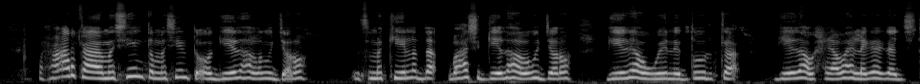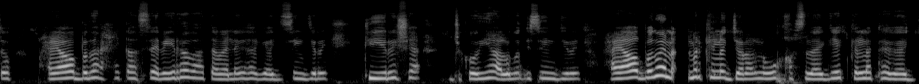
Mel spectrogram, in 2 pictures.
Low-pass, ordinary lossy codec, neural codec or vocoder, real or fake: none; none; codec, 44.1 kHz, 3.4 kbps, Pupu-Codec; fake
